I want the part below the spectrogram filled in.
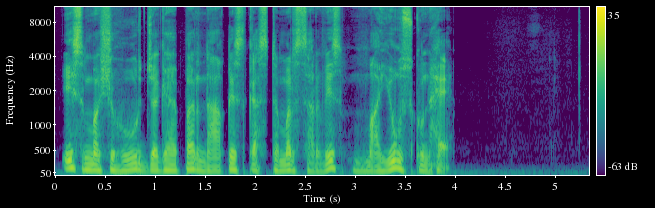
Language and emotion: Urdu, disgusted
